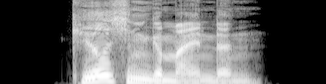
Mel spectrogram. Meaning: plural of Kirchengemeinde
- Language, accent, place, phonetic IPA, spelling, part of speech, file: German, Germany, Berlin, [ˈkɪʁçn̩ɡəˌmaɪ̯ndn̩], Kirchengemeinden, noun, De-Kirchengemeinden.ogg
